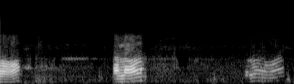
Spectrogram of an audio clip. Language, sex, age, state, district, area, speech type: Tamil, male, 45-60, Tamil Nadu, Virudhunagar, rural, conversation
